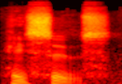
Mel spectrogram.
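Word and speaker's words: Jesús: And then after a while, a police officer radioed back, ma'am, I think it's pronounced Jesus. And she was laughing because she'd never taken Spanish.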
